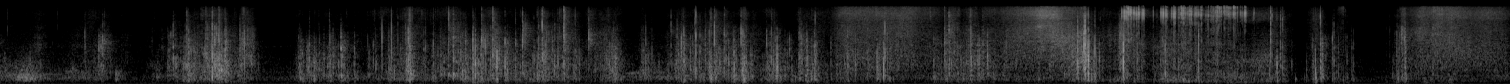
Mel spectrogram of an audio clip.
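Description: A flat SHEIN plastic bag with folded clothing inside lies on the floor while long nails scratch across the plastic, then the bag is lifted at one edge. Dense, bright crinkling and crackling runs throughout with almost no low end, swelling louder and crisper as the bag is lifted near the end.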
